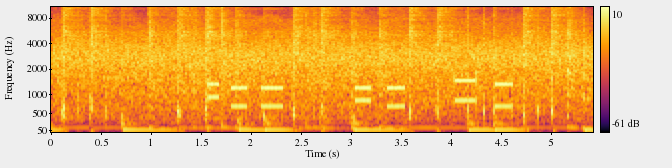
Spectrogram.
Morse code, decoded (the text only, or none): none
